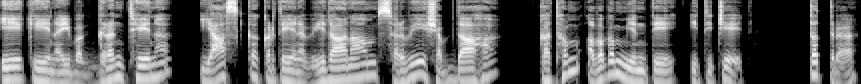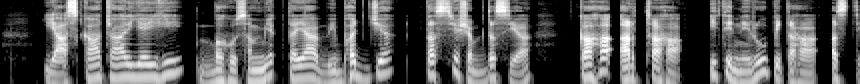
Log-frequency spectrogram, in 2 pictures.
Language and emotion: Sanskrit, neutral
